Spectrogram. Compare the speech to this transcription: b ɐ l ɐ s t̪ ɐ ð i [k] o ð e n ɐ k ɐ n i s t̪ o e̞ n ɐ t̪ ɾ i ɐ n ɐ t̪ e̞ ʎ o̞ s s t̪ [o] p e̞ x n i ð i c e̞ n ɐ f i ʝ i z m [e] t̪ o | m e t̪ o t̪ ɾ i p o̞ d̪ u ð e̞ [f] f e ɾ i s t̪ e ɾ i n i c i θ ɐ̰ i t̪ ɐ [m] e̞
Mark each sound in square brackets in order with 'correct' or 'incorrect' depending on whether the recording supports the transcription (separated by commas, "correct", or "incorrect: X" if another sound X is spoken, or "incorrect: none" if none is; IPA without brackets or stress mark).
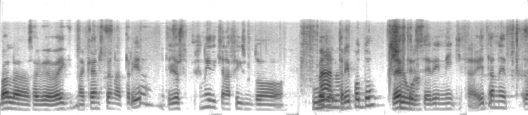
incorrect: none, correct, correct, correct, incorrect: n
